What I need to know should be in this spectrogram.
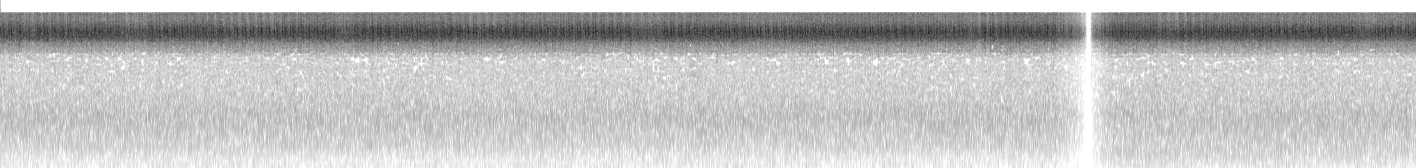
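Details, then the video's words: Continuous cricket chirping, produced by rubbing the wings together. A piercing high trill runs unbroken apart from one sudden, near-silent cut about eleven seconds in, then resumes at the same level. "cricket sound"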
